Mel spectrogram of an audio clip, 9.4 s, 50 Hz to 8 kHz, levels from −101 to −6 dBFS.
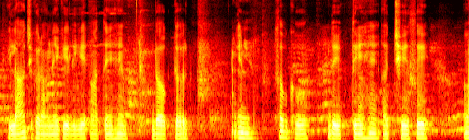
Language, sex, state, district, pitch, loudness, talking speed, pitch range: Hindi, male, Uttar Pradesh, Budaun, 95 Hz, -17 LUFS, 100 wpm, 95-110 Hz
